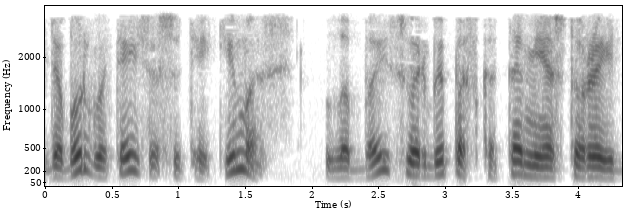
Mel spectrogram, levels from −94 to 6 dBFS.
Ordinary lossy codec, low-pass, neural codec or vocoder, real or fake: MP3, 24 kbps; 3.6 kHz; none; real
